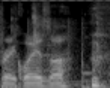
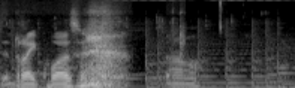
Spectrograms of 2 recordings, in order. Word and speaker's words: Rayquaza: don't know i mean it's pronounced rayquaza oh okay well in spanish is reikwasa i think that's how that's also how i pronounce it probably ted because in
